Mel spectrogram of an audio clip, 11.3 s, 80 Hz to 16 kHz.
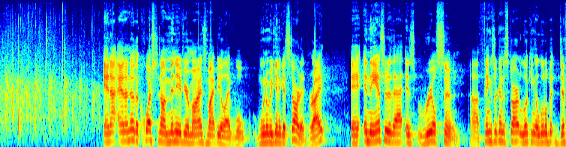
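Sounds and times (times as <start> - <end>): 
small crowd applauding: 0.0 - 2.1
speech: 2.1 - 11.3.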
